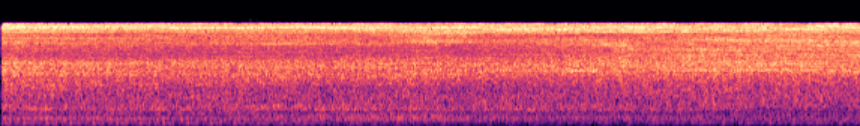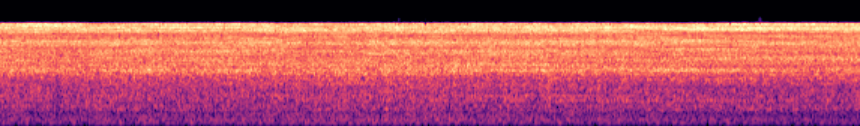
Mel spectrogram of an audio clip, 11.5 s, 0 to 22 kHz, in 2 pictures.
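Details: 1985 Mercedes-Benz 380SL idling with a loud steady hiss from a major vacuum leak at the rear and driver's side of the fuel distributor, apparently under the air metering manifold; cause unknown.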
